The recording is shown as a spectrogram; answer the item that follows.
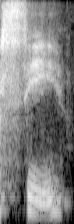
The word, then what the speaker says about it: torc: So boar in the Gaelic word is torc. They spell it Torc, but it's pronounced torc, according to the pronunciation guide anyway.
